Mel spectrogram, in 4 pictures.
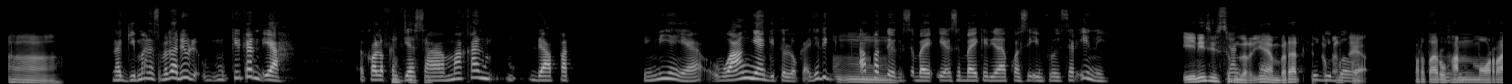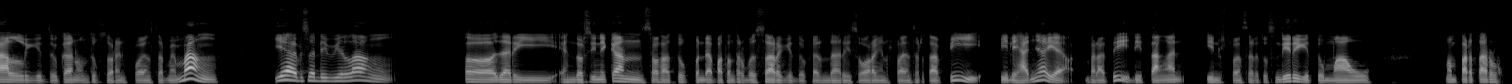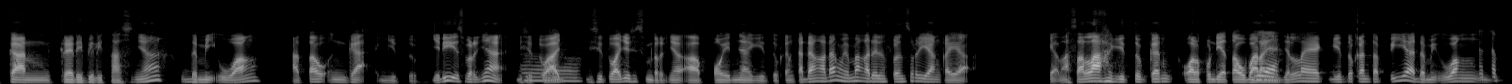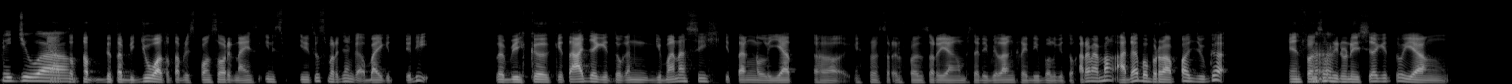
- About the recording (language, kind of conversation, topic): Indonesian, podcast, Bagaimana cara membedakan influencer yang kredibel dan yang tidak?
- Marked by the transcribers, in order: laugh; unintelligible speech; in English: "endorse"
